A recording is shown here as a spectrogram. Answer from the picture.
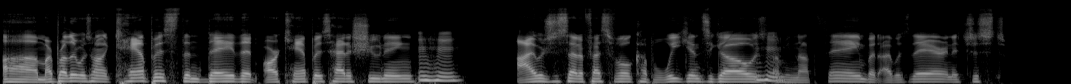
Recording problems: none

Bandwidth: 14.5 kHz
